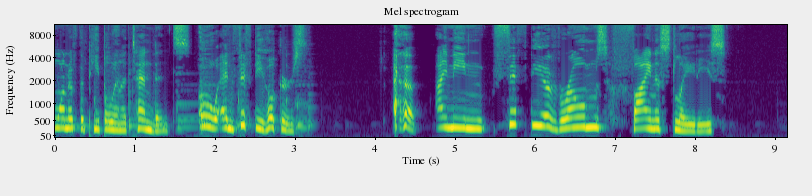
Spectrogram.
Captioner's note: clears throat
